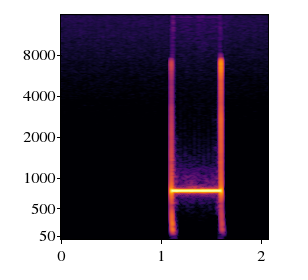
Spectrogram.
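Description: A single short electronic beep, one steady mid-pitched tone about half a second long that switches on and off with a click, about a second in. It is the test's start-of-recording beep, signalling that the spoken answer is now being recorded.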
